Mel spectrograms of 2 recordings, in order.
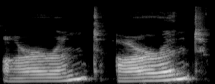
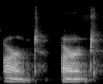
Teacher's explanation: I really condense it more and I don't have that extra syllabic schwa element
